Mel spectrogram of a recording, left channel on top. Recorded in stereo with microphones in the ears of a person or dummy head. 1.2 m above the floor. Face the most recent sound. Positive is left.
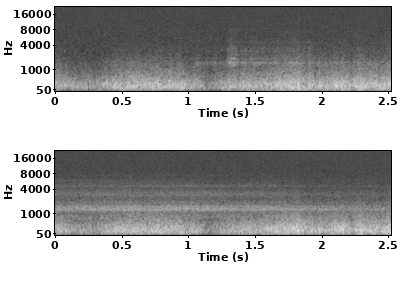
No sound to turn to.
